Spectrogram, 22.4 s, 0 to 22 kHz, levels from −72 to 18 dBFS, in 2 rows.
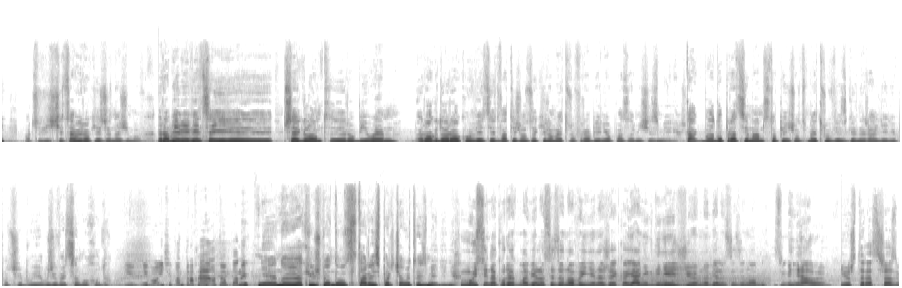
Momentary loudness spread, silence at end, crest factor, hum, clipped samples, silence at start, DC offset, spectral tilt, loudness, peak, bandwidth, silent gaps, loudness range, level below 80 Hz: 14 LU; 0 s; 16 dB; none; under 0.1%; 0 s; under 0.1%; -6.5 dB/octave; -16 LUFS; 0 dBFS; 16 kHz; none; 8 LU; -46 dBFS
